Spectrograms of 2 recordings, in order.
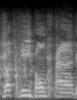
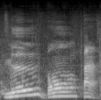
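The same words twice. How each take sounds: First: "le bon pain" as the pupil mangles it; imitating wrong accent. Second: "Le bon pain" very slow, in proper French; model pronunciation. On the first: French teacher quotes pupil's mistake, mimicking "le bon pain". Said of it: "Such an accent". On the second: Shown as a demonstration. French teacher models for pupil, drawn-out correct "Le bon pain". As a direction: draw out each word of "Le bon pain" for copying. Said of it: "Répétez".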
